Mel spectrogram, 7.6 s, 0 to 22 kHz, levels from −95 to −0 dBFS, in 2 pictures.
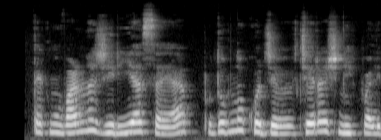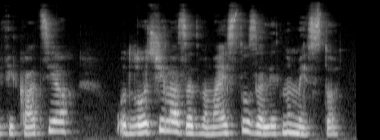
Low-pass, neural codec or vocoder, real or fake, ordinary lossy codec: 19.8 kHz; none; real; none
